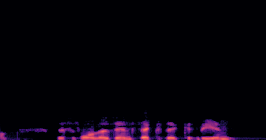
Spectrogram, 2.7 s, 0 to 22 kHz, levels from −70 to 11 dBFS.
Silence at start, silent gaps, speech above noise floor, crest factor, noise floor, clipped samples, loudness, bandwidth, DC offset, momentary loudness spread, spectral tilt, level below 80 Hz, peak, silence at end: 0 s; none; 32 dB; 20 dB; -53 dBFS; under 0.1%; -22 LUFS; 3.5 kHz; under 0.1%; 12 LU; -6.5 dB/octave; -70 dBFS; -4 dBFS; 0.35 s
